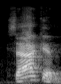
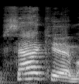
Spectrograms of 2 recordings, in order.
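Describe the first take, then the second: First: Said in the usual way. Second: Shout. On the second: Real, not acted. Urging louder on repeat.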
